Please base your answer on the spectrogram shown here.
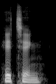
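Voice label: "hitting", British English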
